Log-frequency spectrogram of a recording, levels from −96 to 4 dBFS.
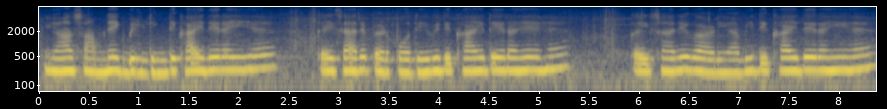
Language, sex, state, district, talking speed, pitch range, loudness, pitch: Hindi, female, Madhya Pradesh, Bhopal, 170 wpm, 215-235 Hz, -13 LUFS, 230 Hz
